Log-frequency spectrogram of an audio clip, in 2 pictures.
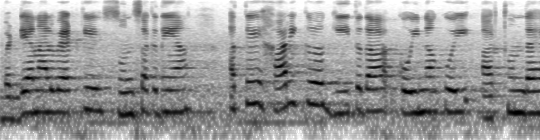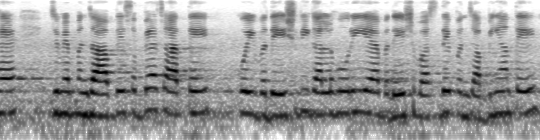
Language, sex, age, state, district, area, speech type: Punjabi, female, 30-45, Punjab, Mansa, urban, spontaneous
